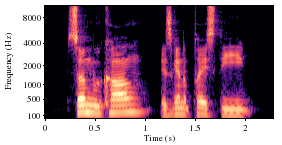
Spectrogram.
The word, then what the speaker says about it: Sun Wukong: that I've been farming Odin on, I put Sun Wukong, is how you pronounce it proper. Sun Wukong, because he's built very weakly, and because he's immortal, he comes back.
